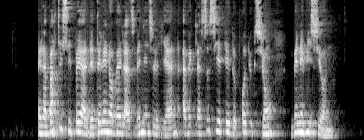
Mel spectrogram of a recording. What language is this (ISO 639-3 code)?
fra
